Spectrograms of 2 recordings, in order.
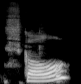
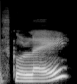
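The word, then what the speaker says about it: schole: We are a skull or skol is how you would pronounce it.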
